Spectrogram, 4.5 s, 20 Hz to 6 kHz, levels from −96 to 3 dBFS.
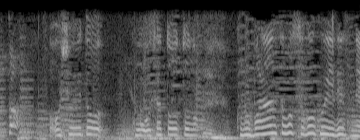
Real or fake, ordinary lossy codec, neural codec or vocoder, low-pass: real; AAC, 48 kbps; none; 5.4 kHz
